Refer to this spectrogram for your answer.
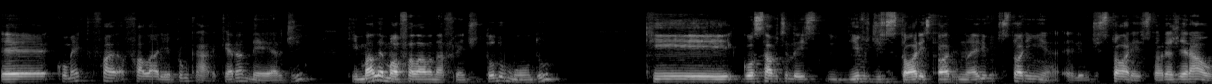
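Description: A man speaks at medium pitch and a moderate pace, with ordinary pitch variation. His loudness swings in big ways. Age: 40s. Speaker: teacher and podcast host. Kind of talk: casual conversation. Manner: halting.

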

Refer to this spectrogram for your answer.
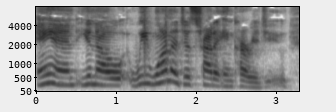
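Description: A woman's speech moves at a moderate pace, her intonation lively. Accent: Memphis. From Memphis, Tennessee (US South). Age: young. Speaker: podcast co-host, entrepreneur. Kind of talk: casual chat.

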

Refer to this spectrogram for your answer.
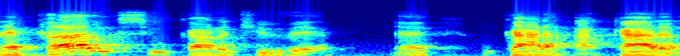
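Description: A man's somewhat breathy voice moves at a fairly slow pace, with ordinary pitch variation. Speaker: occupational safety YouTuber. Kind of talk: casual talk to camera. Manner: halting, many fillers.

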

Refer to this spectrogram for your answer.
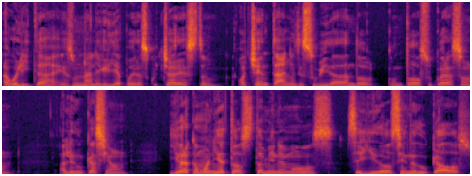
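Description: The speaker is a man going at a moderate pace. His fairly high pitch varies in an ordinary way, and his tone is dark and mellow. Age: young. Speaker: family podcast host. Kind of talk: interview.

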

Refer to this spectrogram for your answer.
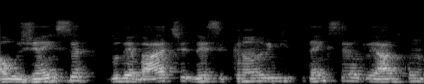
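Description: Speaking at a fairly slow pace, a man with an unremarkable speaking voice uses ordinary pitch variation at a fairly high pitch. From Rio de Janeiro. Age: 20s. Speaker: literature researcher. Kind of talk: panel discussion. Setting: remote recording.

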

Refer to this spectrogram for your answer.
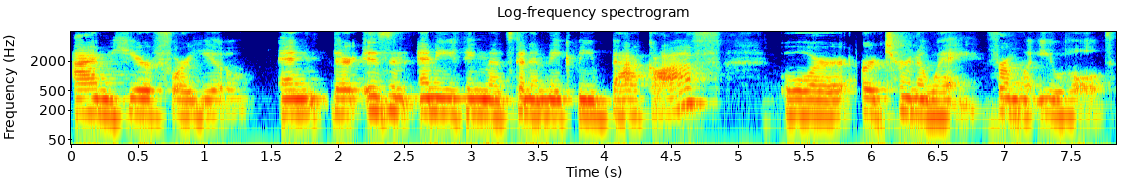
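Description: A woman's unremarkable speaking voice, fairly low and fairly slow, with ordinary pitch variation. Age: 40s. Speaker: breathwork facilitator. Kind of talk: casual chat.

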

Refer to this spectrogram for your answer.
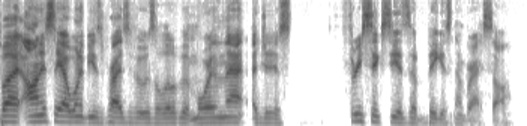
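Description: Very fast speech from a man, medium in pitch, its pitch varying in an ordinary way. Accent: American. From San Diego, California (East County). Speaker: podcaster and fitness YouTuber. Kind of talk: casual interview.

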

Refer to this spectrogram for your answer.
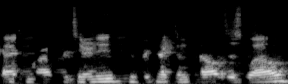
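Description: This man's voice is medium in pitch and somewhat breathy, with monotone, flat intonation. He talks at a fairly slow pace, and the sound is dry and close with no echo. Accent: Canadian. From Canada. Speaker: professional hockey player. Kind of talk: interview.

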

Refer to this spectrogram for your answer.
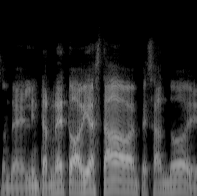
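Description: At a fairly quick pace and with ordinary pitch variation, this man uses an ordinary speaking voice. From Uruguay, raised in Latin America. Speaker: entrepreneur and startup mentor. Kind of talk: casual interview.

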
